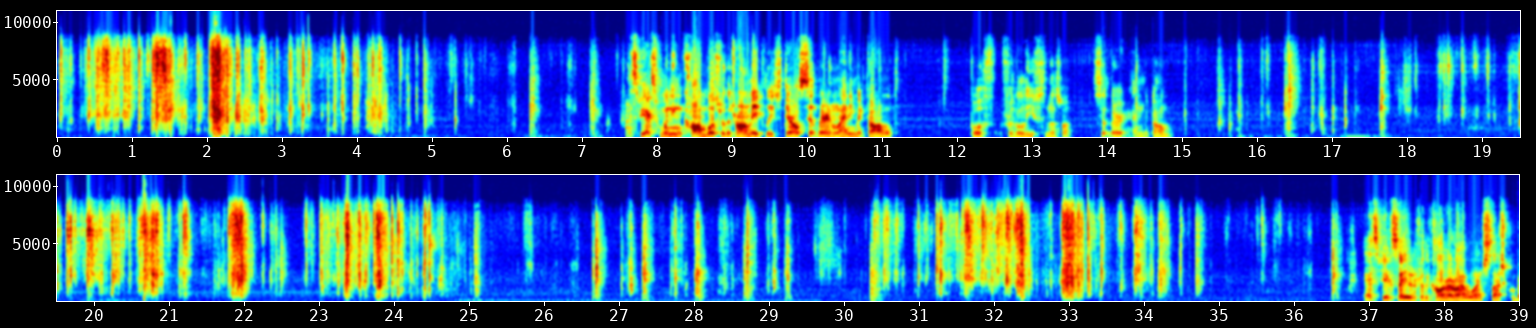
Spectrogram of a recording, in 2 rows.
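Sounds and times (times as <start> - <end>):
card wrappers crinkling: 0.0 - 6.4, 15.6 - 34.8.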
